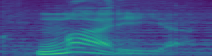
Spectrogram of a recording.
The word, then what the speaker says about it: Мария: Обычно в этом слове ударение ставится всегда на первый слог – «Мария», ударение на второй слог – и отличает Богородицу от других Марий.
